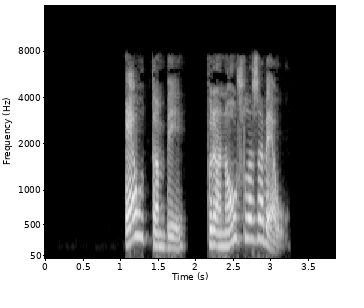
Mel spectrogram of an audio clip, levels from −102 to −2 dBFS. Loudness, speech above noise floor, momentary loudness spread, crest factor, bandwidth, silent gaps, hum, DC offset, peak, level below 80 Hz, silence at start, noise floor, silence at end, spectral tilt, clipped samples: -16 LUFS; over 75 dB; 10 LU; 18 dB; 8 kHz; 1.90-2.15 s; none; under 0.1%; -2 dBFS; -64 dBFS; 1.05 s; under -90 dBFS; 0.7 s; -4.5 dB/octave; under 0.1%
